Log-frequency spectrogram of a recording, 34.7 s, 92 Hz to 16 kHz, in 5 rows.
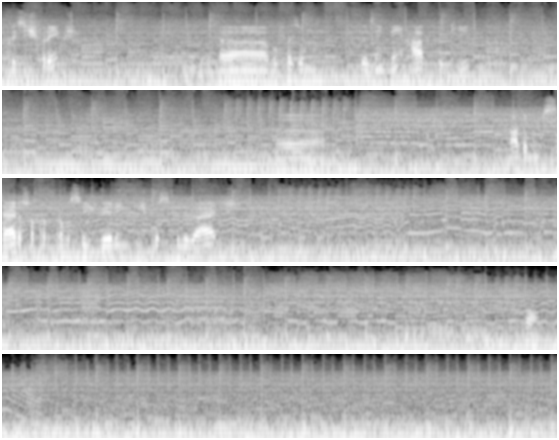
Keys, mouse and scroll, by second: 0.1 click, 1.3 click, 2.1 click, 4.3 click, 10.1 click, 11.4 click, 12.2-13.2 drag, 13.5 click, 14.8 click, 16.2-17.7 drag, 18.7 click, 23.4-26.0 drag, 26.3-28.4 drag, 28.5 click, 30.2 click.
